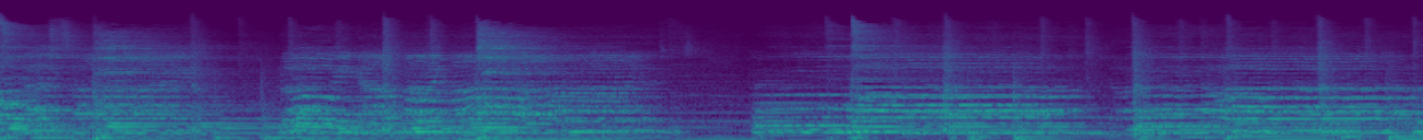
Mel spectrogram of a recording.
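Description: School vocal ensemble singing in harmony: sustained chords over a low bass line, with a brief softer passage about seven seconds in before the voices swell again.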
